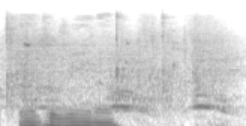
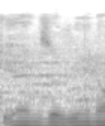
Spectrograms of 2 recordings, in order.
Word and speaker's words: Anzavino: Fernandez with it now gives it over to Antavina. Antavina 3. No good. They're rebound by Jack Casey. Nothing's falling now for Cranston West. Sorry, that was Jake Anzavino. I keep mispronouncing his name.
